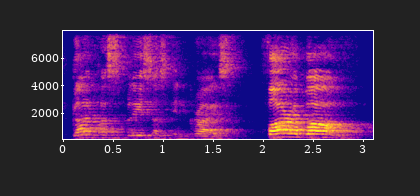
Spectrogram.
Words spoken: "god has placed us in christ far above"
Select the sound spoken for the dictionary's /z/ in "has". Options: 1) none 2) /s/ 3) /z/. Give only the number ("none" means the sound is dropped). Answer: 2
